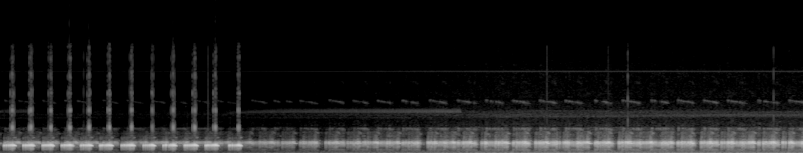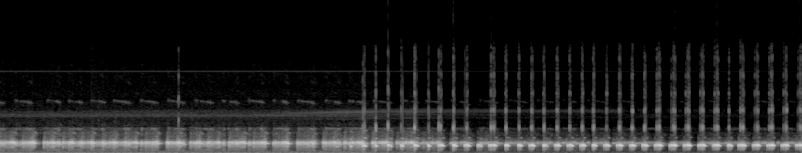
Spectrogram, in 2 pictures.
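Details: Frog. A frog gives a steady, mid-pitched pulsed call, fast repeated notes that merge into a long buzzy trill. The pulses separate again toward the end, sounding like a quick rattling series.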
